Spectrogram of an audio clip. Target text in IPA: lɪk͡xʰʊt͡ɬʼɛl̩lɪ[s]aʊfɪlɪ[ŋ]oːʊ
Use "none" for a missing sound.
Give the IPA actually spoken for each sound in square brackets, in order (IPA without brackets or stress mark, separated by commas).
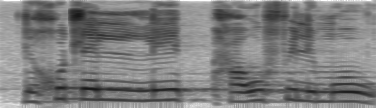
h, m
